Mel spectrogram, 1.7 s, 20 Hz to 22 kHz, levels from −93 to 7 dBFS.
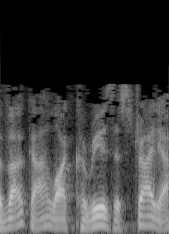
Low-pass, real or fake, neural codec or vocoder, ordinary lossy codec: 7.2 kHz; fake; codec, 16 kHz, 1 kbps, X-Codec, WavLM features, trained on Multilingual LibriSpeech; MP3, 24 kbps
